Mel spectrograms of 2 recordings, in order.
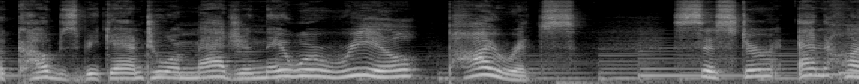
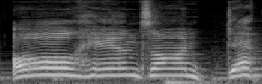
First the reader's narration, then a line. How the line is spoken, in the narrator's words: shouted Brother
